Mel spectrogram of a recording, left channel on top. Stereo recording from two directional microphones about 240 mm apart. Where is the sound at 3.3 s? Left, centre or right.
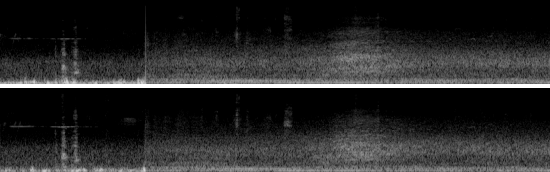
Left.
